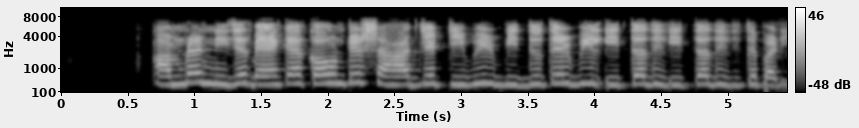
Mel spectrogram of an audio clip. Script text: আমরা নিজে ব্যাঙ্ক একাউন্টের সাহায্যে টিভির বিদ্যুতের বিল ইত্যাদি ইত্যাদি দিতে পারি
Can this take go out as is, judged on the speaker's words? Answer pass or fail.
pass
